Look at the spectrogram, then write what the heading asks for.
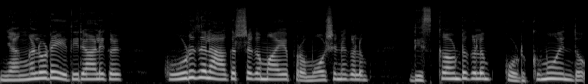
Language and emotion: Malayalam, fearful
